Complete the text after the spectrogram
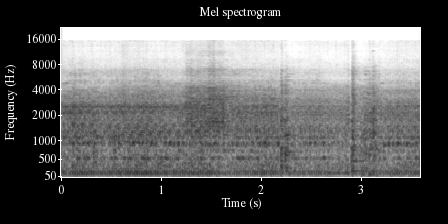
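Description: Rubble clatters and thuds to the ground.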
